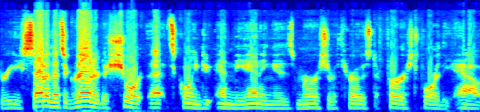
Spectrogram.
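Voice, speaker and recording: With a normal speaking voice, a man talks at a fairly quick pace and a fairly low pitch, his intonation fairly even but his loudness swinging widely. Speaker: tabletop baseball game host. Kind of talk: tabletop game play-by-play commentary.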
